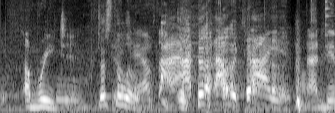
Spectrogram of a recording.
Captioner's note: laughs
